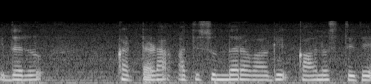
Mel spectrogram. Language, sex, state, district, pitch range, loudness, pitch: Kannada, female, Karnataka, Dakshina Kannada, 205-225 Hz, -16 LUFS, 215 Hz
